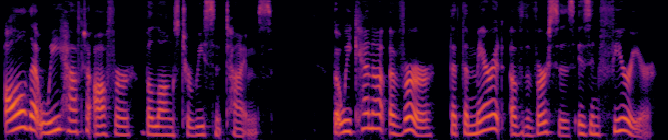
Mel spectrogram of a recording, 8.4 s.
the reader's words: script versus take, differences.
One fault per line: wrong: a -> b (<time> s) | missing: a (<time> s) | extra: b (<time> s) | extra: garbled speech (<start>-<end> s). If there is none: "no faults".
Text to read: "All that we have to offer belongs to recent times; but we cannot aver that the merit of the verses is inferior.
no faults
